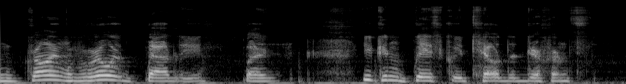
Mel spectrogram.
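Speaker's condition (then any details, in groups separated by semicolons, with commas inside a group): Mobius syndrome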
